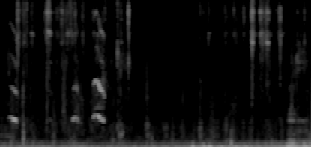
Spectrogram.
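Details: Timid dog, afraid of the leash and sensitive to leash pressure, protesting during a walk: short, high-pitched, curving whimpers in quick bursts near the start and again at the end, over low rumbling footsteps and a steady hum.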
